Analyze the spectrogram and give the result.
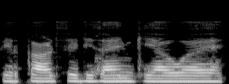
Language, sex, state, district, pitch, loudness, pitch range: Hindi, male, Jharkhand, Ranchi, 140 Hz, -13 LUFS, 135-145 Hz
